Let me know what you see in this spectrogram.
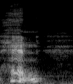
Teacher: Han, the Swedish word for he, doesn't generally get reduced to hun, like it inevitably would in English.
